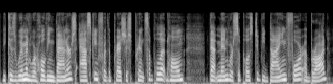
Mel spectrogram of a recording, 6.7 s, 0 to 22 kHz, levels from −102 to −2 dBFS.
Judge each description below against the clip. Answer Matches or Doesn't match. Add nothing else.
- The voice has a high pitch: Matches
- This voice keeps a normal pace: Matches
